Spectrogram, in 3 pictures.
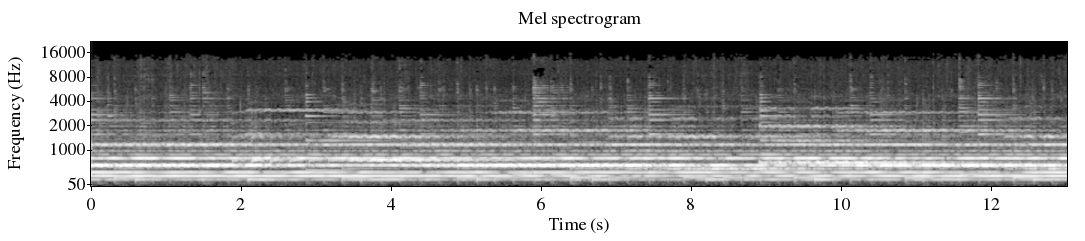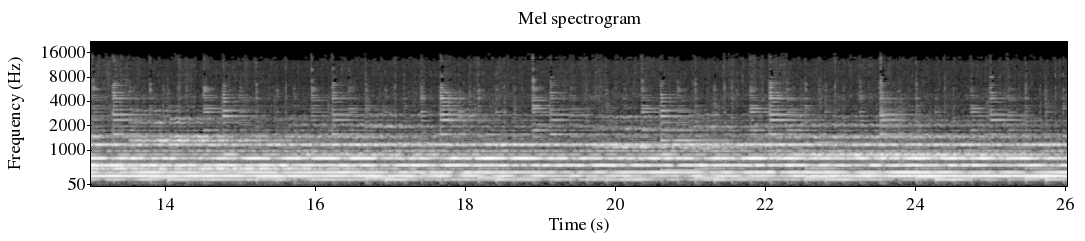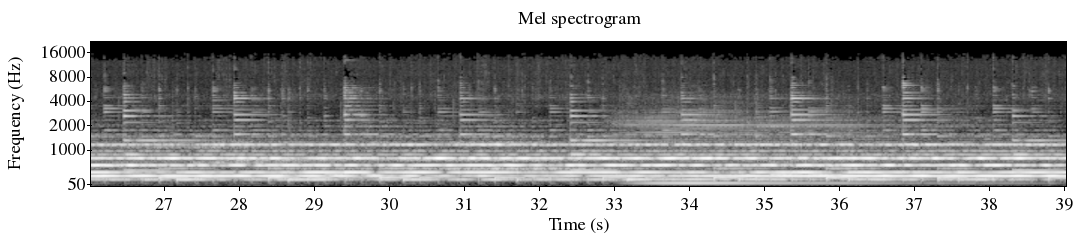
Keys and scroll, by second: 4.3 m, 14.7 ctrl+t, 29.2 Return.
